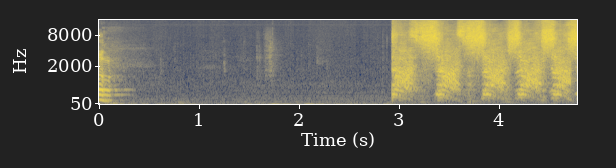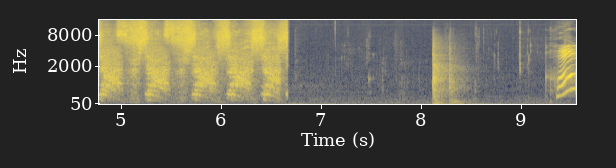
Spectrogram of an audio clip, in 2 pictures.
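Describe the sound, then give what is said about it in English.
A group of people holding drinks in the air loudly yells the toast "Holla" in unison after a count of three and breaks into cheering, a dense burst of shouting lasting a few seconds before it cuts off, followed by a brief voice. “On the count of three, scream Holla.”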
